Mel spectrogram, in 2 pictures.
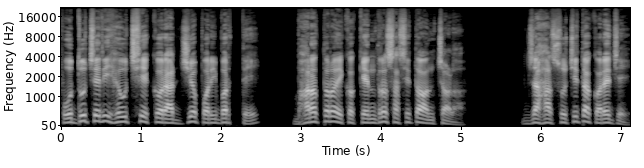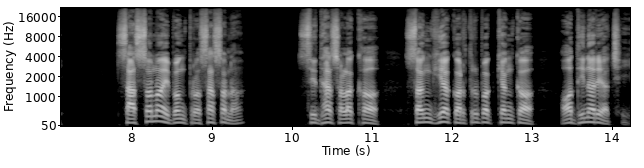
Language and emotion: Odia, neutral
